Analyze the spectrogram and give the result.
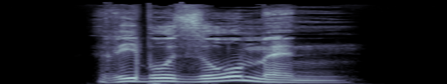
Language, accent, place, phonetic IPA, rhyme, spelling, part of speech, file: German, Germany, Berlin, [ʁiboˈzoːmən], -oːmən, Ribosomen, noun, De-Ribosomen.ogg
- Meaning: plural of Ribosom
